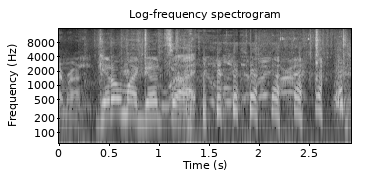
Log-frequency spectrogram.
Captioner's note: laughs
